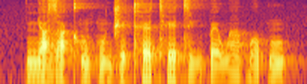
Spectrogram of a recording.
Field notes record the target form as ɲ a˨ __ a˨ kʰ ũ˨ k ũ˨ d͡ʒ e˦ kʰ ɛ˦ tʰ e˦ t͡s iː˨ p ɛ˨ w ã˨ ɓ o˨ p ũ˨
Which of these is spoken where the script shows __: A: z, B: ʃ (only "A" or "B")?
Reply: A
